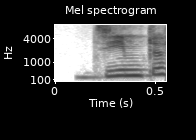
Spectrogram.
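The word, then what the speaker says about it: جيم: এবার ঠিক আছে জিম শক্ত করে জিম জিম আচ্ছা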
